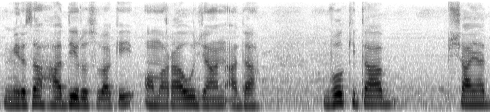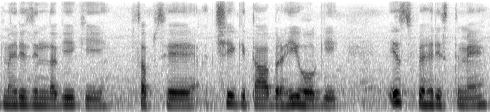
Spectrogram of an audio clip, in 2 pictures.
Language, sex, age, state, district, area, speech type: Urdu, male, 18-30, Delhi, South Delhi, urban, spontaneous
